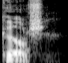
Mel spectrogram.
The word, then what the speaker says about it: Kölsch: It's the umlaut above the O. – Yes. Yeah. That I believe is, you pronounce it Kölsch.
